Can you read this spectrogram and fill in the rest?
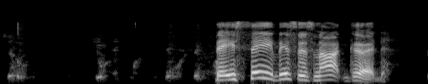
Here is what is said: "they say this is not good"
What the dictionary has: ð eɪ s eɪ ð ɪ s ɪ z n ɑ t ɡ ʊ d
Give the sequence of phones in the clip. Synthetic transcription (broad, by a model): ð eɪ s eɪ ð ɪ s ɪ z n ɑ t ɡ ʊ d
